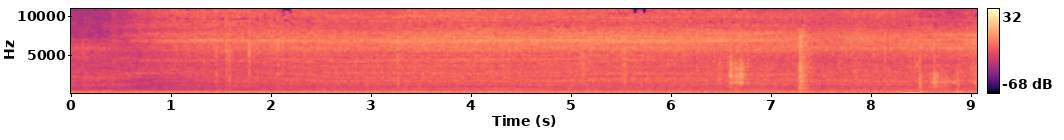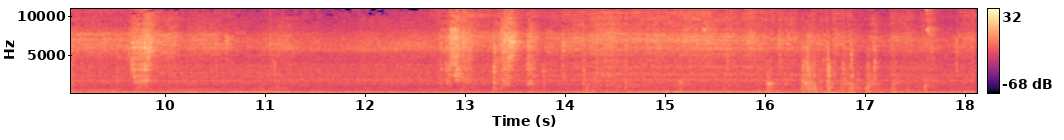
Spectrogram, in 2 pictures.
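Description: JCB backhoe loader's diesel engine running steadily while its rear excavator bucket digs in soil, with a few short sharp knocks scattered through.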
